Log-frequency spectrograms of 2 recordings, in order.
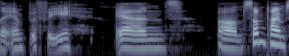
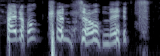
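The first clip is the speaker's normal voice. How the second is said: mock disapproval; 9 semitones higher, 8 dB louder than usual.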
